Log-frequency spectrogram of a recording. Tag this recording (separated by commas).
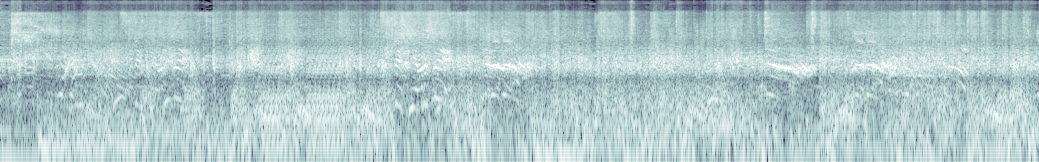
Speech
